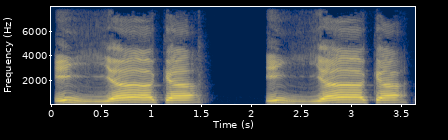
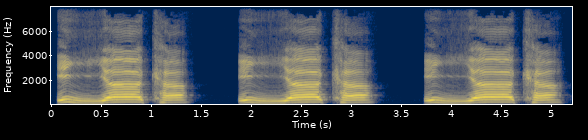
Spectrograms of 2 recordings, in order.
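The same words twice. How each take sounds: First: Sung, recite iyyaka gently; sung, recited iyyaka. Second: Iyyaka with kaf puffed out; overaspirated kaf. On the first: Sung, teacher reciting iyyaka correctly. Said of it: "umpamanya pengucapan iyyaka". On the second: Teacher showing the wrong breathy iyyaka. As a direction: blow extra air on the kaf in iyyaka. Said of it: "Ini tidak boleh". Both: Shown as a demonstration.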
